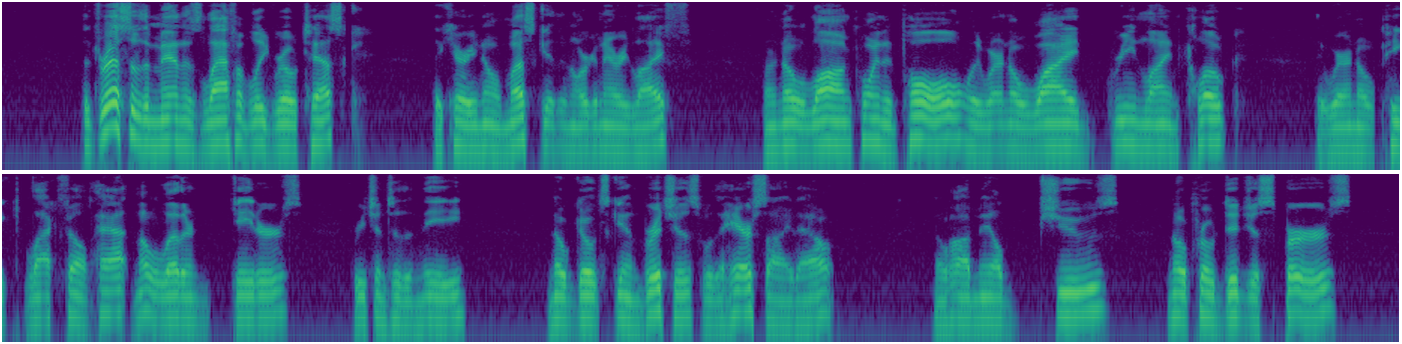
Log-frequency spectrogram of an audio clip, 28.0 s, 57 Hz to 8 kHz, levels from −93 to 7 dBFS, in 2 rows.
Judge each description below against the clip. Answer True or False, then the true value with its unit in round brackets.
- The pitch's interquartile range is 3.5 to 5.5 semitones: False (2.9 semitones)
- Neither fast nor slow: False (120 wpm)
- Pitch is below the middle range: True (110 Hz)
